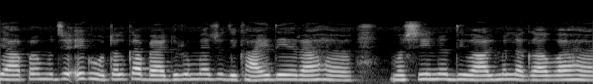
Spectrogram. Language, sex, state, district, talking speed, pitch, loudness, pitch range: Hindi, female, Bihar, West Champaran, 190 wpm, 220 Hz, -16 LUFS, 210-235 Hz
